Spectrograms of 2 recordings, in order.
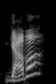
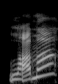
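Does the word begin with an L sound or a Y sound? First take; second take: Y sound; L sound. First: The word begins with a Y sound. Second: The word begins with an L sound.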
